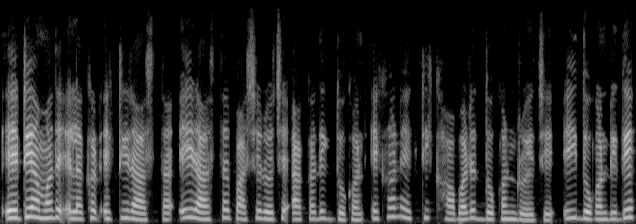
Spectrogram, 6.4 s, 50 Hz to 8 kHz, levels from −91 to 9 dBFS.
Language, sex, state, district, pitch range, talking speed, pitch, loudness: Bengali, female, West Bengal, Purulia, 230-275 Hz, 170 wpm, 250 Hz, -21 LUFS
